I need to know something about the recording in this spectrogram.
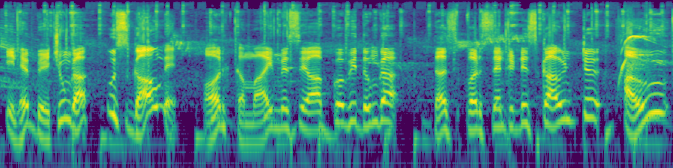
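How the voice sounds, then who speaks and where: A man's voice: high voice, sing-song, exaggerated voice. A man voicing a boastful, slick village firecracker seller in a cartoon, with theatrical hawker's calls. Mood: boastful showman. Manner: theatrical hawker with a drawn-out catchphrase call. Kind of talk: exaggerated Hindi cartoon voice acting. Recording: loud music behind.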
